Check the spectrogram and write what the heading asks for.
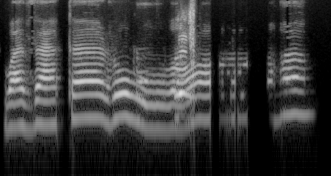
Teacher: So you join your lam, you join your ra directly to your lam.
